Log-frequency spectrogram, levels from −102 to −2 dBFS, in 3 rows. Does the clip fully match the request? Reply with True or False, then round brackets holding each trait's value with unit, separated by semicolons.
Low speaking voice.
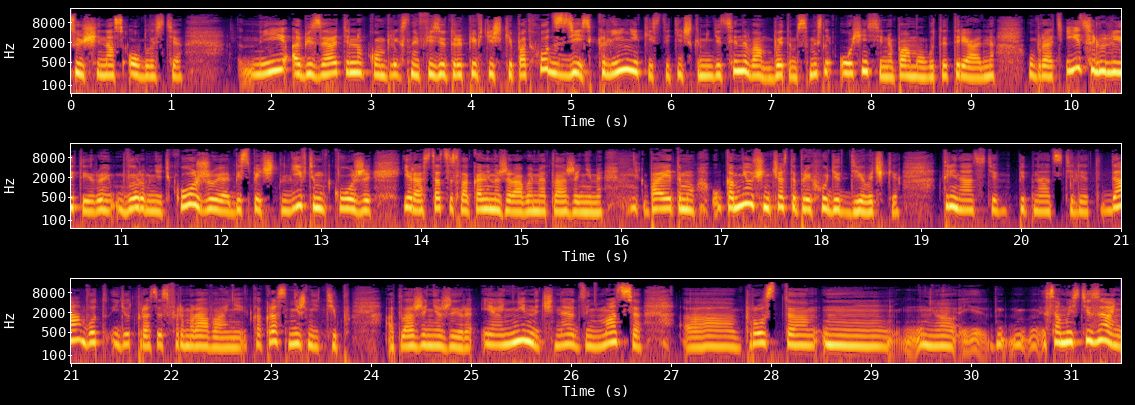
False (210 Hz)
